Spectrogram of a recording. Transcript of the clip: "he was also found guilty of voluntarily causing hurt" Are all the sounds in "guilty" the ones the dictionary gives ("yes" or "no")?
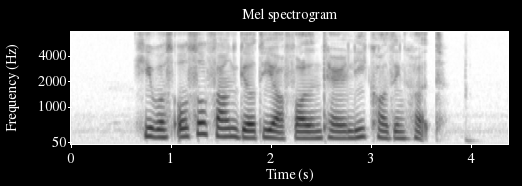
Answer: yes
